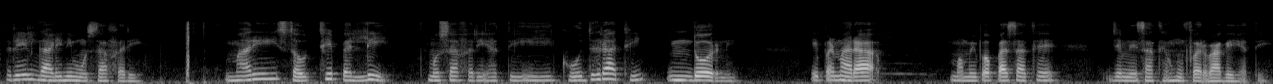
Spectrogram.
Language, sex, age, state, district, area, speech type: Gujarati, female, 30-45, Gujarat, Kheda, urban, spontaneous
